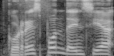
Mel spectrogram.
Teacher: Llana o grave, ya que la sílaba tónica es la penúltima.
